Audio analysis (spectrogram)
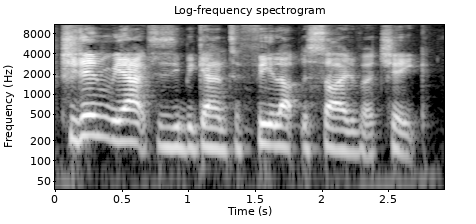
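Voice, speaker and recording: Low-pitched woman narrator, very lively delivery. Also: brisk. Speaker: fan fiction reader and narrator. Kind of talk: scripted story narration.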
